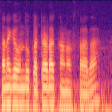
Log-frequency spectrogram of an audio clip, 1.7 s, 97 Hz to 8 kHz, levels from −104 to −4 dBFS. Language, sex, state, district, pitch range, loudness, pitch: Kannada, male, Karnataka, Bangalore, 100-130 Hz, -16 LUFS, 115 Hz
